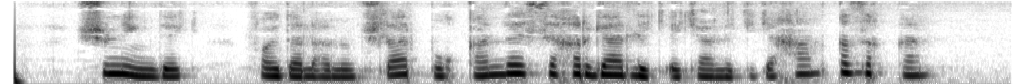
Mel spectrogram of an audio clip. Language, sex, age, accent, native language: Uzbek, female, under 19, Toshkent viloyati, Uzbek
